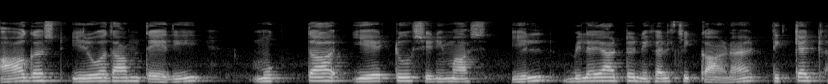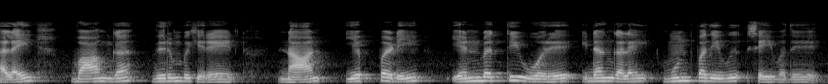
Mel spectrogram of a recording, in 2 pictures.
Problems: none marked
